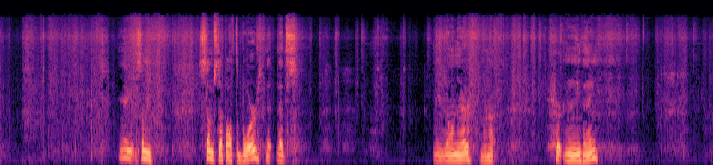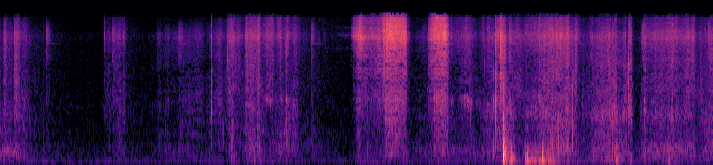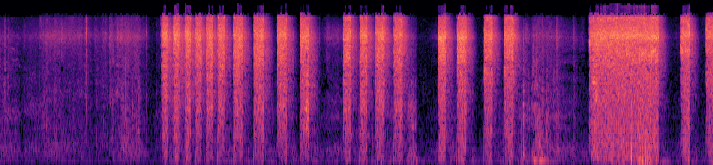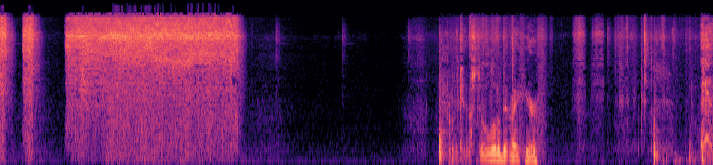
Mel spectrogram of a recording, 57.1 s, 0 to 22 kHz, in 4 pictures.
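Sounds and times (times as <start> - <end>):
aerosol spray can hissing: 21.4 - 23.3, 31.8 - 36.7, 37.3 - 38.9, 40.3 - 47.7.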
